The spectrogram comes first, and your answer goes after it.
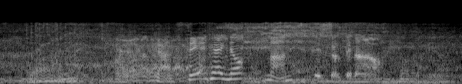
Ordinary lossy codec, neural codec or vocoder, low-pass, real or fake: none; codec, 16 kHz, 4 kbps, FunCodec, trained on LibriTTS, 50 frames a second; 7.2 kHz; fake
